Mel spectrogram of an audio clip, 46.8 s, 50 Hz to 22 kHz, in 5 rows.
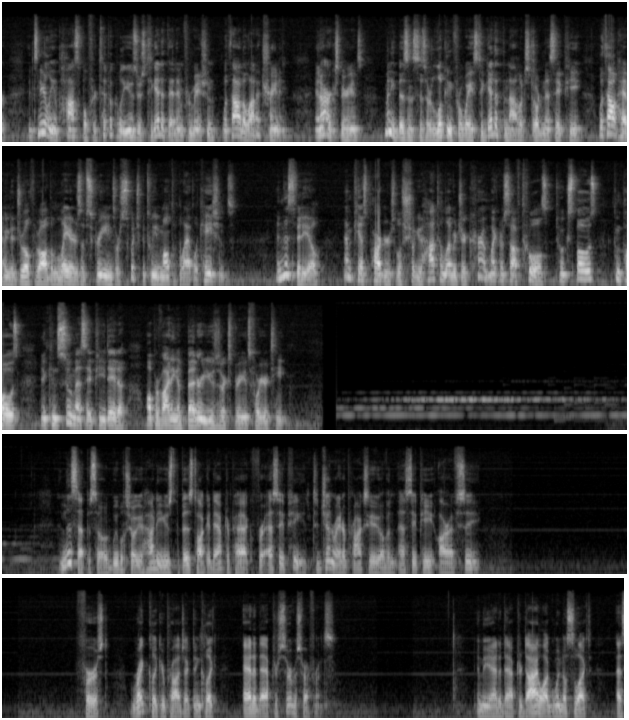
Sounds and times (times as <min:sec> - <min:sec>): Speech: 0:00.0 - 0:23.2, 0:29.0 - 0:35.4, 0:38.6 - 0:42.6, 0:44.6 - 0:46.8.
